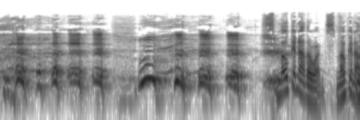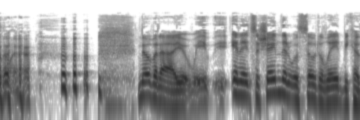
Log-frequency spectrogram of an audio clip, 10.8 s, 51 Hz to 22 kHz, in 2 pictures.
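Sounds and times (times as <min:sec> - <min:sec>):
laughter: 0:00.0 - 0:03.1, 0:05.1 - 0:07.0
speech: 0:00.0 - 0:03.2, 0:04.2 - 0:10.7
loud harsh coughs: 0:00.0 - 0:04.4.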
